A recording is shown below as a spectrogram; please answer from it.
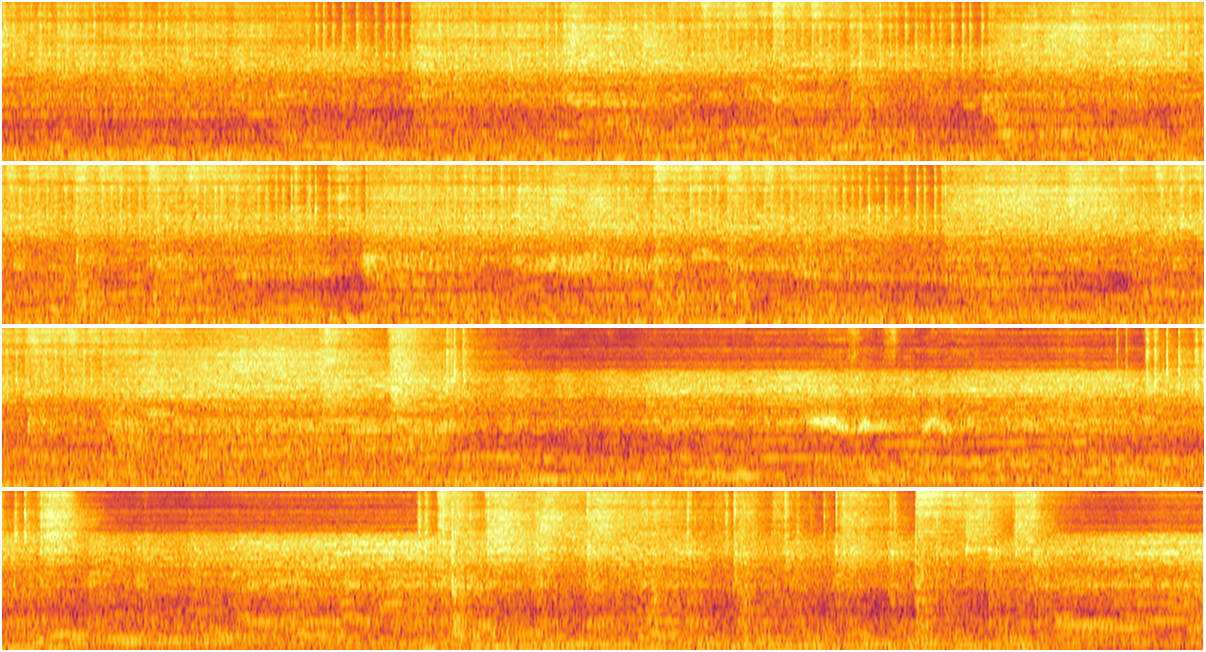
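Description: Brutal death metal band playing live at a steady, loud level: distorted electric guitars, bass guitar and drum kit, with the vocalist growling into the mic.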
